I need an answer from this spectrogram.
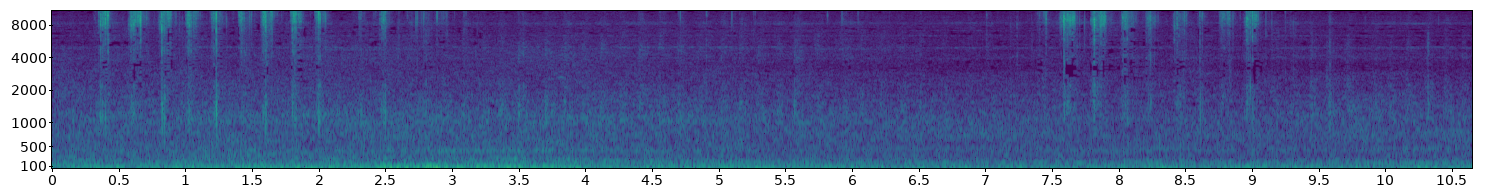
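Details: A female guinea pig named Chia munches bok choy quickly indoors. Two bursts of rapid crackling bites open and close the stretch, with quieter soft chewing between them and a low background hum.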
